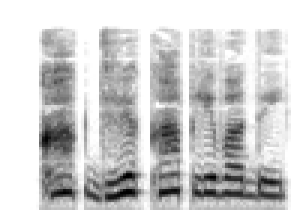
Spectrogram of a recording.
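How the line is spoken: Whispered. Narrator (Russian): прошептала я

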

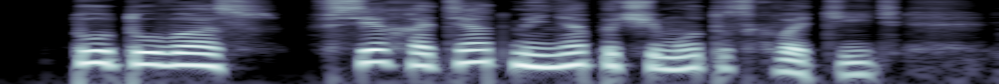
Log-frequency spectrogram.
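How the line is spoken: Uncertain. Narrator (Russian): неуверенно сказала Занна

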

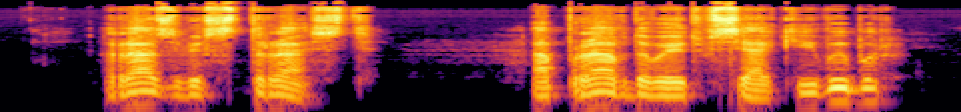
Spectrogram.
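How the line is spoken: Quiet woman. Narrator (Russian): тихо сказала она

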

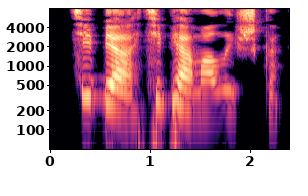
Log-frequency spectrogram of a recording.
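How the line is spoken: Open laughter. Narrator (Russian): уже открыто смеялась женщина

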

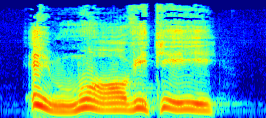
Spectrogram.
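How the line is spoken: Sudden outburst. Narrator (Italian): sbottò

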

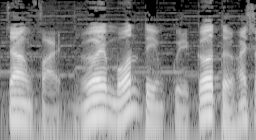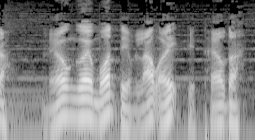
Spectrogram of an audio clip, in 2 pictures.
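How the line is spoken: Old monk's soft deep voice. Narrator (Vietnamese): Vị lão tăng bằng một giọng nói êm trầm đáp

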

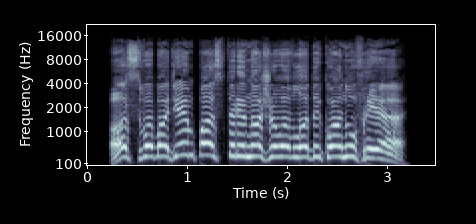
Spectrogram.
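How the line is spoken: Shouting from a crowd. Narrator (Russian): Прокричали в толпе

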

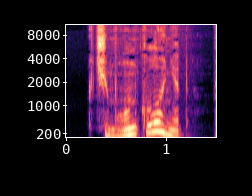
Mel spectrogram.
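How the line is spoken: Whisper. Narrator (Russian): прошептал Ральф

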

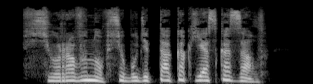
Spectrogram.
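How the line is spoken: Brother hissing. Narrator (Russian): прошипел брат

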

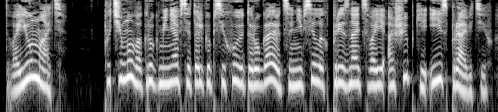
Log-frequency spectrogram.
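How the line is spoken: Indignant, too loud. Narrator (Russian): возмутилась слишком громко

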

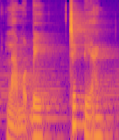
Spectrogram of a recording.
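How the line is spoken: Whispering. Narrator (Vietnamese): thì thào

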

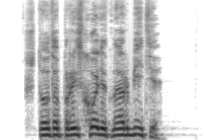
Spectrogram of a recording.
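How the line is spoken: Sharp shout. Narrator (Russian): резко выкрикнул оператор систем сканирования

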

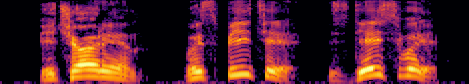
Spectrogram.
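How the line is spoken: Shouting. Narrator (Russian): кричал капитан

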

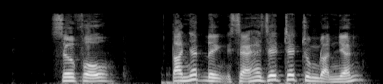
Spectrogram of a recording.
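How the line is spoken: Loud cry. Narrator (Vietnamese): Thanh Phong lớn tiếng kêu lên

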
